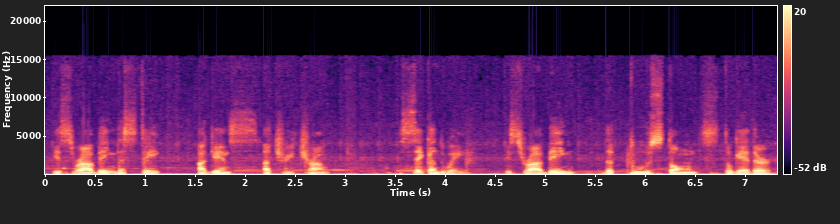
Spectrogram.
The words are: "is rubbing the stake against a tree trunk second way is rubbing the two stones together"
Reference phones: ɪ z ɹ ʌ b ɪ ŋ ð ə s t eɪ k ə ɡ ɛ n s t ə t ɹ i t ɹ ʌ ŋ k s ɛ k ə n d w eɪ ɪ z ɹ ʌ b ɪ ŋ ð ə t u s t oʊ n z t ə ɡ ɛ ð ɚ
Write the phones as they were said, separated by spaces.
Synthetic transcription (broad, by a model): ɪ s ɹ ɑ b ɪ ŋ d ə s t eɪ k ə ɡ ɛ n s t ə t ɹ i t ɹ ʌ ŋ k s ɛ k ə n d w eɪ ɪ s ɹ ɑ b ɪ ŋ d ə t u s t oʊ n s t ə ɡ ɛ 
